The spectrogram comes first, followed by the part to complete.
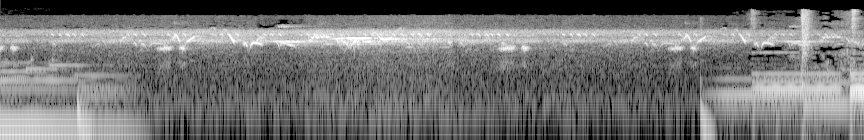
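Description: Night chorus of frogs and insects: many small high-pitched chirps overlapping steadily. The background music fades out about a second in, and a strummed guitar piece starts near the end.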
